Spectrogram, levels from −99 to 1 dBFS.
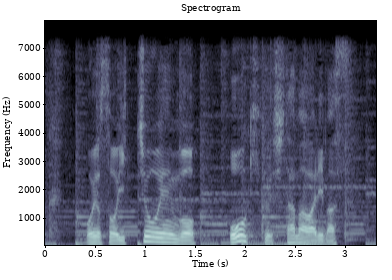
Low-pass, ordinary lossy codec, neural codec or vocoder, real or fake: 7.2 kHz; none; none; real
